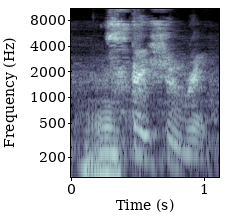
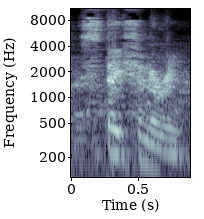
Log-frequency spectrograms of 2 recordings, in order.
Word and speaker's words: stationary: እንታይ ፍልል የን stationary three syllables the stress falls on the first so it's stationary you may stationary. Also hear some people pronounce it with four as stationary but personally I say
